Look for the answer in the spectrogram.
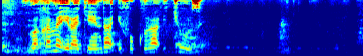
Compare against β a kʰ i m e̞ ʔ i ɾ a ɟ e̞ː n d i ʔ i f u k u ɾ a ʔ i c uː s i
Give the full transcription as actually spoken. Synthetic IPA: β a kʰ a m e̞ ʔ i ɾ a ɟ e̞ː n d a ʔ i f u k u ɾ a ʔ i c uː z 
